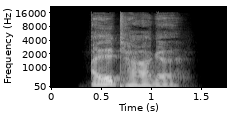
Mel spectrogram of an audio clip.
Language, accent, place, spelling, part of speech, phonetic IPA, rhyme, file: German, Germany, Berlin, Alltage, noun, [ˈaltaːɡə], -altaːɡə, De-Alltage.ogg
- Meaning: dative singular of Alltag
